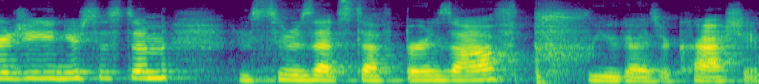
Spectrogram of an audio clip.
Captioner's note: exhales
